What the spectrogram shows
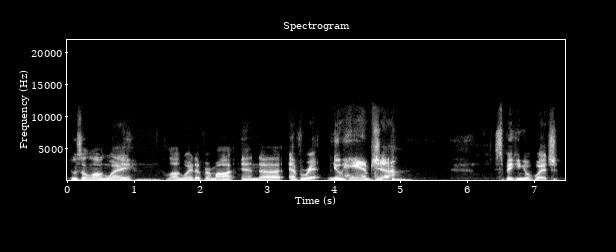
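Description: A man's voice: medium pitch, level tone, unhurried, bright, forceful tone, rough recording. A young man in his twenties, co-hosting a podcast, teasing and joking with a guest in casual, profane chat. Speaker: podcast co-host.

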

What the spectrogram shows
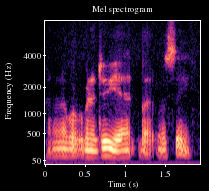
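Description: A man's voice: on the low side, level tone, fast, gravelly, husky, dull audio. A man hosting a podcast, laid-back and chuckling in casual chat. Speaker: podcast host.

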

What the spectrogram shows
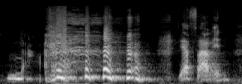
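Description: A Mexican woman in her forties with a high, bright voice tells a story in a relaxed conversation. She talks with animation, laughs often and acts out the other people's voices. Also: extremely slow, vocal fry. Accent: Mexican Spanish. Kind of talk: casual storytelling chat.

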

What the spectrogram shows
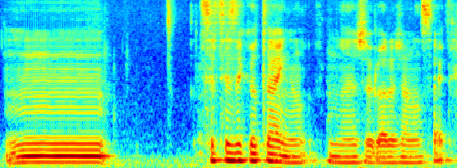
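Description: A young man, a student guest on a podcast, talking in a relaxed, hesitant way and dropping in English words. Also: lowish voice, a little slow, smooth, faint music behind. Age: young adult. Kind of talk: casual chat.

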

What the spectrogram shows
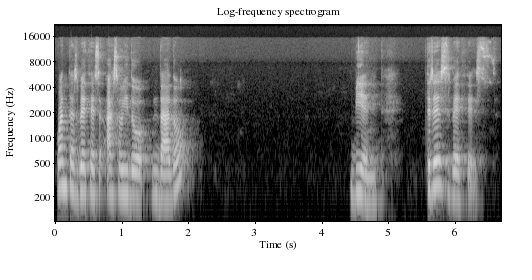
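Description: A woman teaching pronunciation, saying each word slowly and carefully in a listening drill. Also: medium pitch, a little mellow. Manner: very slow, carefully articulated minimal pairs.

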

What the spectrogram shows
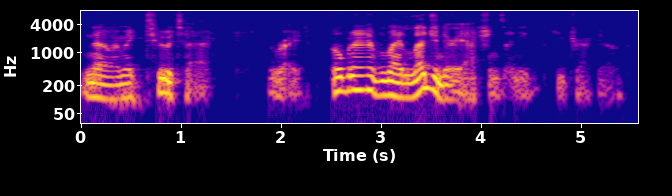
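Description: A man's voice: medium pitch, moderate pace, creaky, slightly rough. A man running a tabletop fantasy game as game master, casual and playful with chuckling asides.

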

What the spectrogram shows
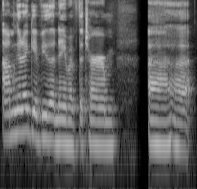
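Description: A woman's voice: deep voice, moderate pace, clear, resonant tone. An American woman co-hosting a podcast in casual chat, chatty, with lots of fillers and frequent laughter. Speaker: podcast co-host.

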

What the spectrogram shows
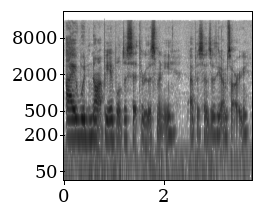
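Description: A woman's voice: fairly low pitch, flat delivery, brisk, creaky, warm tone, husky. A woman in her twenties co-hosting a podcast, chatting casually with lots of likes and plenty of swearing. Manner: casual, filler-heavy, swears freely. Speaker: podcast co-host. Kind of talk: casual chat.

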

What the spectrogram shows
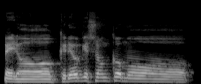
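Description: A man's voice: mid-range voice, slow. Casual Madrid-accented man. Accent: Madrid Spanish. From Madrid, Spain. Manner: relaxed, colloquial, slangy. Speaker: guest rapper. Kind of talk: casual interview chat.

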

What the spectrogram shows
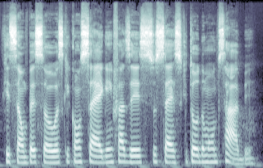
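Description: A woman with a low voice talks in a casual interview. She is a radio presenter speaking as a guest, informal and self-deprecating in the way she tells things. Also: fairly even intonation, normal speed, a little mellow. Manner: informal, self-deprecating, uses playful mimicked quotes. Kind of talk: casual chat.

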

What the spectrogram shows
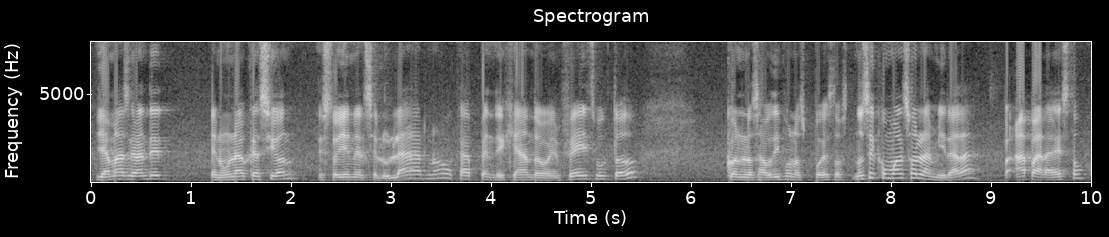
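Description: A man's voice: on the high side, lively intonation, normal speed, a bit bright, a little hiss or hum. A young man with a Mexican accent, a podcast co-host telling a story in casual chat, rambling and full of slang and fillers.

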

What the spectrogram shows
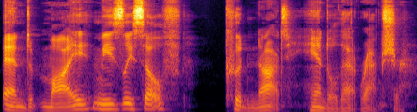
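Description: A man's voice: lowish voice, sing-song, takes it slowly, exaggerated voice. A man reading as a sarcastic sitcom guy turned earnest. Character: sarcastic adult male sitcom character writing an earnest letter. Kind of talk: poem reading in character.

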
